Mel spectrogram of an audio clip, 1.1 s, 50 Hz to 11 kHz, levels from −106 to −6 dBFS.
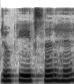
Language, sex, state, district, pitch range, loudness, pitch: Hindi, female, Jharkhand, Ranchi, 195-200 Hz, -12 LUFS, 195 Hz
